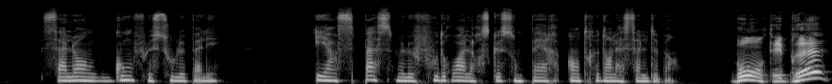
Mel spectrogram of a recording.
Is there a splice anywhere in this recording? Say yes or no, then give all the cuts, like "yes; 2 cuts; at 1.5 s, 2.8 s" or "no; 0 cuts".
no; 0 cuts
